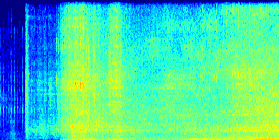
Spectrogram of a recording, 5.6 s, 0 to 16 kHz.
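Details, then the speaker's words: RA28 Toyota Celica, cold start of newly installed engine after cleaning rust-blocked thermostat housing and tightening leaking carb nuts, radiator uncapped; catches at once, steady even idle, revs creeping up as coolant reaches 36 degrees, water pump circulating, no leaks; normal. "All right, so we already put a little bit of heat into it, 36 already, and water is rushing past this at a high rate of knots, which is a good sign, meaning the water pump's going."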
